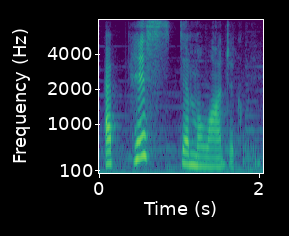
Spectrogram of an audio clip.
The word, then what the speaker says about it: epistemologically: It's definitely the accent is on the piss, yes? Epistemologically.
